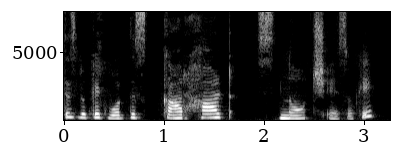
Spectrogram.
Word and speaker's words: Carhart: In this video, let us look at what this carart snot notch is. Okay, carart snch or carart notch or kahart notch if r is silent.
